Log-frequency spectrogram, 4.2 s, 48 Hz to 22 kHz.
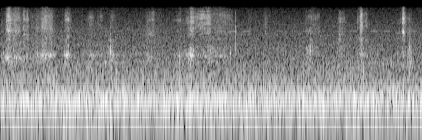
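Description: Near silence: a steady low hum with faint, scattered scratchy rubs of fingers handling and turning a small 3D-printed statue stand.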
